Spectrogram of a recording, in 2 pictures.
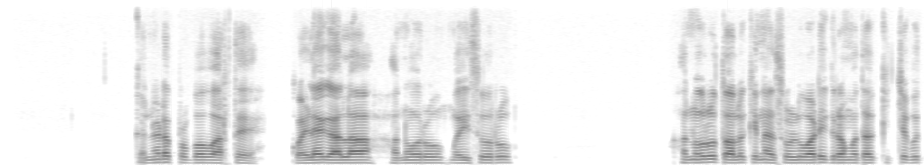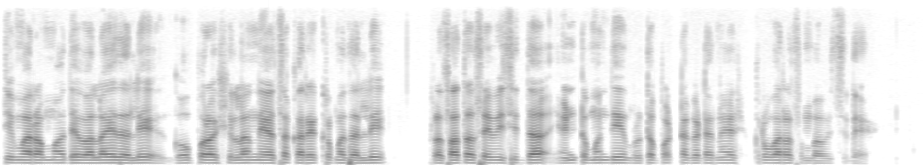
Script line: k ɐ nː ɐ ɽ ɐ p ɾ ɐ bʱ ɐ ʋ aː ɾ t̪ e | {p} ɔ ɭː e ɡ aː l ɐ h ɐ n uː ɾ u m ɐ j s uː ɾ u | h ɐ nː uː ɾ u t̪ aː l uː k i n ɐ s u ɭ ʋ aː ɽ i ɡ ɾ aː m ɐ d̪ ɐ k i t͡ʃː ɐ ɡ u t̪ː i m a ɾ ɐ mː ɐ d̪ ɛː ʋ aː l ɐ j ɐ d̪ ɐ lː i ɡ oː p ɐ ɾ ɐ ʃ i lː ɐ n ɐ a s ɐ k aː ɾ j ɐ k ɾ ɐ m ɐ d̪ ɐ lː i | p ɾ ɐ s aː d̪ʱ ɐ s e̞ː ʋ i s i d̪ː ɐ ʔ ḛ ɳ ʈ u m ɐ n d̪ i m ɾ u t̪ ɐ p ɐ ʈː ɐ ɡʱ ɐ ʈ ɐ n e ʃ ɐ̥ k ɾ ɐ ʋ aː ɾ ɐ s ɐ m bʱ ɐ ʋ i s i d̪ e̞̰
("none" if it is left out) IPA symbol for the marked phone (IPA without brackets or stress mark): k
